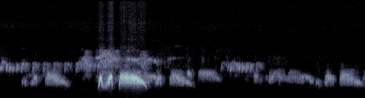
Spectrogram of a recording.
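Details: Spotted dove decoy calling to lure wild birds: low soft murmured notes throughout, broken by one loud burst of two quick hooked notes running into a long, full coo midway.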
